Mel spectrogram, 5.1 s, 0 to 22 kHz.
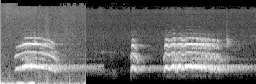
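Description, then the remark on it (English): A tawny owl hoots in still night air in a churchyard at 3 o'clock in the morning in early May: a long, clear note, a brief pause, a short hoot, then a drawn-out quavering one, with no other sounds around it. “It's 3 o'clock in the morning, in early May, and a tawny owl is calling.”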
